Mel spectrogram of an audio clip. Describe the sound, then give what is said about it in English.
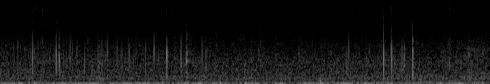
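Steady rain patters onto a hard surface on a dreich November morning, a soft continuous hiss broken by scattered sharper drips and taps, fairly quiet with no voices. “Aye, it's a right dreich morning. We've had so much wind and rain recently, so much.”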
